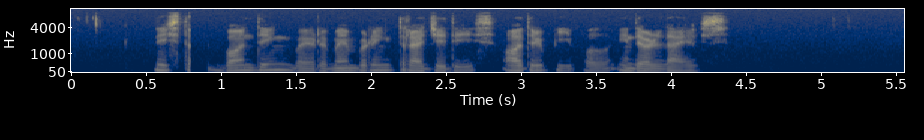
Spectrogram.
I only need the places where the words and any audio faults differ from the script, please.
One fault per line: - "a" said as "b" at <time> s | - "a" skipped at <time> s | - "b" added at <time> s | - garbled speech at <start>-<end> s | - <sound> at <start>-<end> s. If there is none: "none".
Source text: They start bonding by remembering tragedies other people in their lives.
- dropout at 0.8-0.9 s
